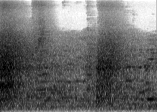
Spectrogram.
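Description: Two short bursts of rushing noise on the microphone, about a second and a half apart.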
